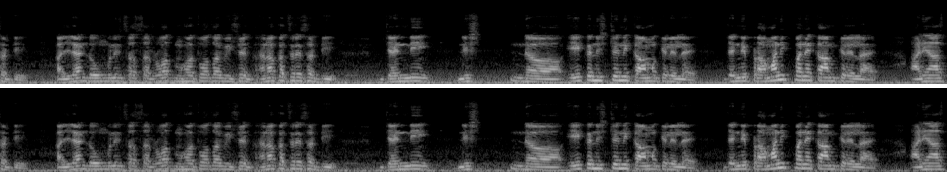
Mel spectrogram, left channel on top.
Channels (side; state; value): left; noise; hum, 14 dB below the sound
